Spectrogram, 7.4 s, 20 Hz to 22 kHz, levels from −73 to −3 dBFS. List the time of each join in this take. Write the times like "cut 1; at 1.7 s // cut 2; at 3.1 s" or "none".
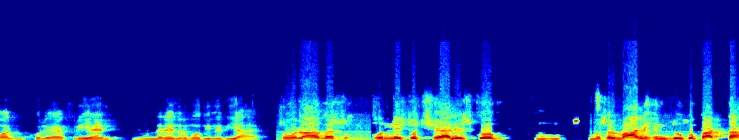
cut 1; at 2.6 s

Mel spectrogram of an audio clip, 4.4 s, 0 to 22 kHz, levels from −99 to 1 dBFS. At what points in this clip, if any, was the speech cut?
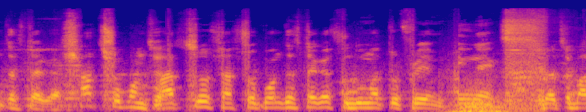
cut 1; at 3.5 s

